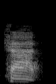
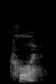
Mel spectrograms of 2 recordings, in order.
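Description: First: The word is said in an exaggerated Boston accent. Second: The word is said in a natural Boston accent. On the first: This is how bad actors fake the accent. The speaker calls it wrong. "some of the bad Boston accents" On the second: This is how locals really say it. The speaker calls it right.

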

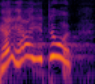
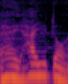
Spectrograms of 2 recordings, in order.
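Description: First: The greeting sounds casual and friendly. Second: The greeting sounds stiff and solemn.

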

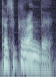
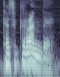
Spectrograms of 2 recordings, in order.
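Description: First: It is said with a Spanish-style pronunciation. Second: The same.

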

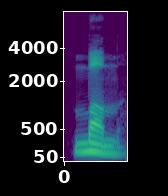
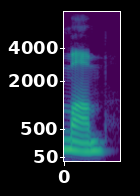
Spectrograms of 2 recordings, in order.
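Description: First: The word has a British short vowel. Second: The word has an American open vowel. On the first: The speaker calls it right. "This is a British movie" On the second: The speaker calls it wrong. "Not mom"

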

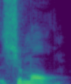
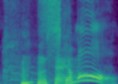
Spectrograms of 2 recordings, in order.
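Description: First: The word begins with an sh sound. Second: The word begins with an sk sound. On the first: The speaker calls it right. "that makes the S-H sound" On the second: The speaker calls it wrong. "I didn't realize that because I'm like"

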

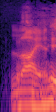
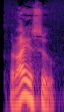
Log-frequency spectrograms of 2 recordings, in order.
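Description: First: The name is said with English sounds, Laius. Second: The name is said with Japanese sounds, Raiyasu. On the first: "We're going with Laius" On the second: "they give the Japanese pronunciation"

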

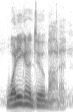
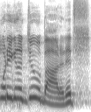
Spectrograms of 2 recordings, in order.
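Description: First: It is said in a warm, loving tone. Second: It is said in a taunting, bullying tone. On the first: The speaker is inviting someone to help solve a problem. The speaker calls it right. "It's a loving God saying" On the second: The speaker is challenging someone to a fight. The speaker calls it wrong. "a bully saying, yeah"

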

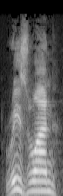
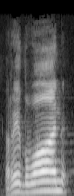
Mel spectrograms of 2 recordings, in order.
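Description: First: The middle consonant is a 'z' sound. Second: The middle consonant is a heavy 'd' sound. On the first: The speaker calls it wrong. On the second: The speaker calls it right.

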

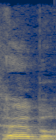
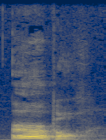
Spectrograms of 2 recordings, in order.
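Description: First: The word starts with an h sound, British style. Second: The h is dropped, American style.

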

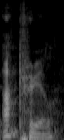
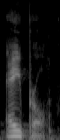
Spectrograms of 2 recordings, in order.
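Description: First: The word has its older Middle English vowel. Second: The word has its modern English vowel. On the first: This is how it was said centuries ago. "Chaucer would have said April" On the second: This is how it is said today. "we say April"

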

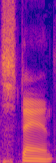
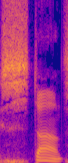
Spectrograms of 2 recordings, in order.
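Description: First: It is said with a non-Adelaide vowel. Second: It is said with the Adelaide vowel.

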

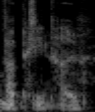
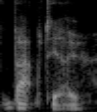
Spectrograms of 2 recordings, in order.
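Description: First: The i sound comes before the t. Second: The i sound comes after the t. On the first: The speaker calls it wrong. "It's not Vapito" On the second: The speaker calls it right. "It's Vapito. The I is after the T"

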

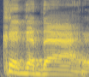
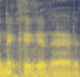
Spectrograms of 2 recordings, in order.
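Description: First: It is said loudly. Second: It is said at normal volume.

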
